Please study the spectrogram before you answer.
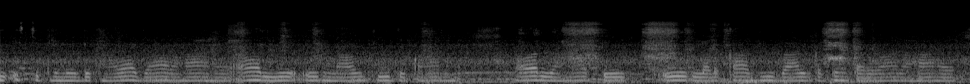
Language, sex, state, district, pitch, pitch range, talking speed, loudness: Hindi, male, Uttar Pradesh, Jalaun, 180 Hz, 175-185 Hz, 160 wpm, -35 LUFS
